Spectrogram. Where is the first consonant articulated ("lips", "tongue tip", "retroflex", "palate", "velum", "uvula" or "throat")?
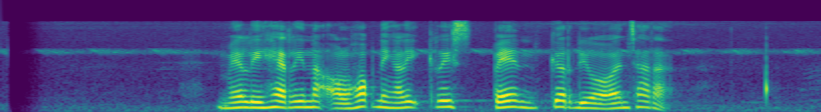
lips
